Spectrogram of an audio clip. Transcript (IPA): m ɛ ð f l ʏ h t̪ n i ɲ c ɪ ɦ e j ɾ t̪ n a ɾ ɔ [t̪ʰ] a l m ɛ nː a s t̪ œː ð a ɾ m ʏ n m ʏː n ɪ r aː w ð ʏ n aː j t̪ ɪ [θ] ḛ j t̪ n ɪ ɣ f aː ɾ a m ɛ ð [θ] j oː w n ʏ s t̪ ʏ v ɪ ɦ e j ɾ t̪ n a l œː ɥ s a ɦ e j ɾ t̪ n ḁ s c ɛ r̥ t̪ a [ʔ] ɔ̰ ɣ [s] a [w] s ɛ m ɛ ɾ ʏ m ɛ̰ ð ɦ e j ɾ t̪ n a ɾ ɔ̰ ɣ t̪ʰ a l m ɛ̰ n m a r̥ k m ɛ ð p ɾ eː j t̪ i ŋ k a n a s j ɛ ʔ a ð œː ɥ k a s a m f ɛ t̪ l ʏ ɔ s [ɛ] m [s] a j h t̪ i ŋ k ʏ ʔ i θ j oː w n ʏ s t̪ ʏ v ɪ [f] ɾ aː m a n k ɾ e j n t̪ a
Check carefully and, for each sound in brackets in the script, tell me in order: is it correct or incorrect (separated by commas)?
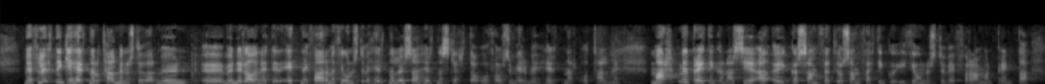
correct, incorrect, correct, correct, incorrect, correct, incorrect, incorrect, correct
